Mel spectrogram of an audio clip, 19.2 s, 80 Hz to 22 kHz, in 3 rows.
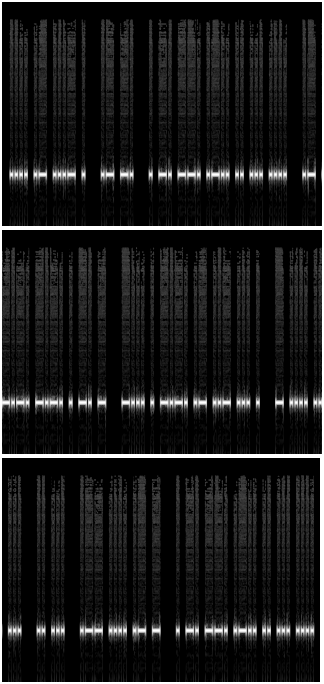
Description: Morse code, heard as a keyed tone, about 25 wpm, 1000 Hz. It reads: HAVE AN ENGLISH ACCENT BECAUSE THIS IS WHAT ENGLISH
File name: qotdfiles / 25wpm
